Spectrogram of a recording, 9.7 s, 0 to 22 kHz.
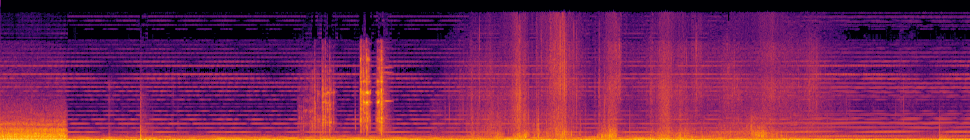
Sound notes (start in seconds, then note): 0.0 engine revving; 0.3 suspenseful music; 3.0 magazine clacking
